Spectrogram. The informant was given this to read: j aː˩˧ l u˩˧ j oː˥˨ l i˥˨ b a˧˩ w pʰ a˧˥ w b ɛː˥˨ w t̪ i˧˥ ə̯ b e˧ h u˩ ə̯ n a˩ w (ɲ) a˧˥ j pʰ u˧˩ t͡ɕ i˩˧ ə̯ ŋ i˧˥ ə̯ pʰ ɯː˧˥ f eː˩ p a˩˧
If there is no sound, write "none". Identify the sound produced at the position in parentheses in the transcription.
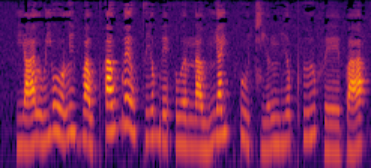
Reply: ɲ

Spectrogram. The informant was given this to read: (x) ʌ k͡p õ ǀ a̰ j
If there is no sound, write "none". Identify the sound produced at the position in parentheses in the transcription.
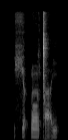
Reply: ç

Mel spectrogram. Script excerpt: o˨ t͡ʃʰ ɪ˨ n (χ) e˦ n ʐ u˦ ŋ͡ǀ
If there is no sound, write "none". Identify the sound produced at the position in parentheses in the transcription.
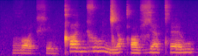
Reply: qʰ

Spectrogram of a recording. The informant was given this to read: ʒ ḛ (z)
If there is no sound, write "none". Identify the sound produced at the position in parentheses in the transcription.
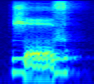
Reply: z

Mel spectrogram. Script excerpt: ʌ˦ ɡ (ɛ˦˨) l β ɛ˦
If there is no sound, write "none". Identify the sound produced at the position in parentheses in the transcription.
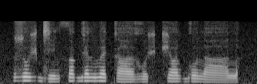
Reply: ɛ˦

